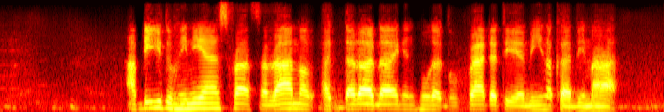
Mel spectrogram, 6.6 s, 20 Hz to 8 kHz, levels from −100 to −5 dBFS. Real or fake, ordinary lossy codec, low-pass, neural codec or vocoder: fake; Opus, 64 kbps; 7.2 kHz; codec, 16 kHz, 0.5 kbps, X-Codec, HuBERT features, trained on general audio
